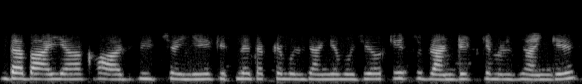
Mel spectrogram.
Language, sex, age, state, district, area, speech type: Hindi, female, 18-30, Madhya Pradesh, Harda, urban, conversation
